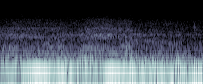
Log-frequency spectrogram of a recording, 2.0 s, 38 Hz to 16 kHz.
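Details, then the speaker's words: Magnaflow stainless performance muffler 11366 just welded onto a 2010 Subaru Impreza, replacing the restrictive stock muffler, idling with light throttle blips: low smooth burble, no rattles or drone, clearly better than stock; normal exhaust note. "I mean doesn't sound - too bad a lot better stock so I don't think contour can complain so yeah I mean it's a lot better than that freaking big blob you know"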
